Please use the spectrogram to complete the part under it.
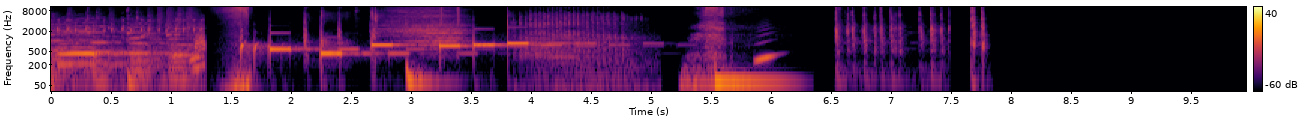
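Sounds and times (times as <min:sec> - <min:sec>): keyboard typing clicks: 0:06.6 - 0:07.9.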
